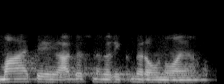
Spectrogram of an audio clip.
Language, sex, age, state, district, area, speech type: Sindhi, male, 18-30, Gujarat, Junagadh, urban, conversation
